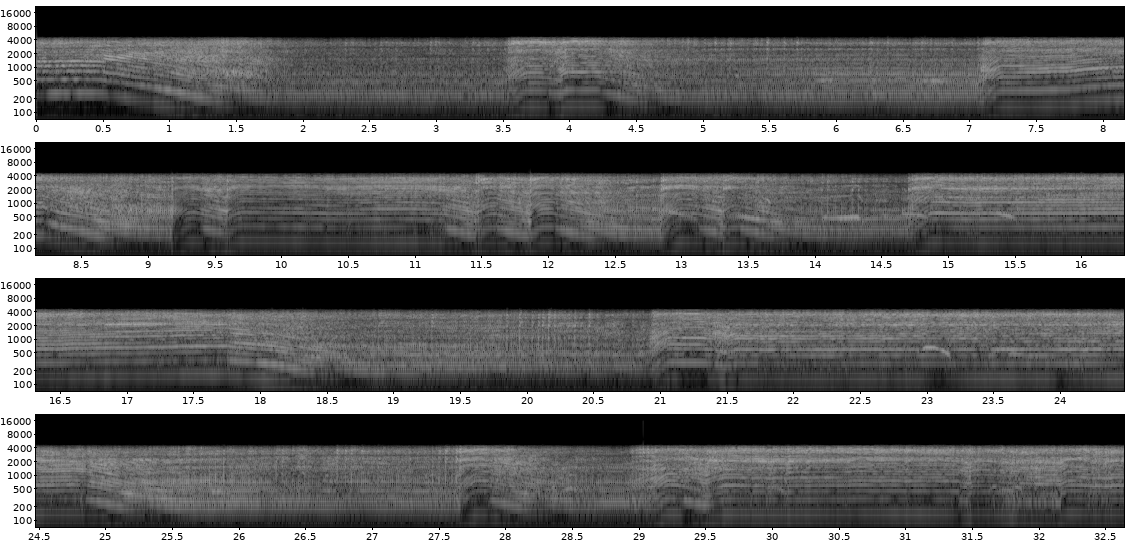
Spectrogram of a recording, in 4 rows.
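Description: HPI Baja 5B SS's 30.5cc two-stroke stroker engine revving high and dropping back again and again as the 1/5-scale RC buggy is driven, its pitch rising and falling with each throttle burst and pass.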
